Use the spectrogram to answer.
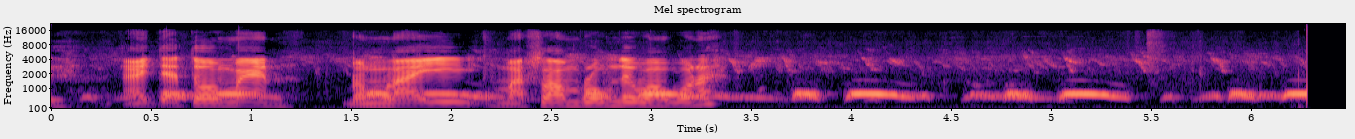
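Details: A man speaks at first, then a zebra dove with a big voice delivers a steady series of short, level cooing notes, about six in three seconds.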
